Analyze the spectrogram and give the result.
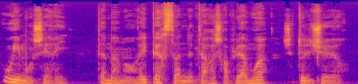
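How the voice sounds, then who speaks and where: Male reader playing a protective young mother in an audiobook, commanding and forceful, warm husky tone. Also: lowish voice, normal speed. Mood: tender.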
